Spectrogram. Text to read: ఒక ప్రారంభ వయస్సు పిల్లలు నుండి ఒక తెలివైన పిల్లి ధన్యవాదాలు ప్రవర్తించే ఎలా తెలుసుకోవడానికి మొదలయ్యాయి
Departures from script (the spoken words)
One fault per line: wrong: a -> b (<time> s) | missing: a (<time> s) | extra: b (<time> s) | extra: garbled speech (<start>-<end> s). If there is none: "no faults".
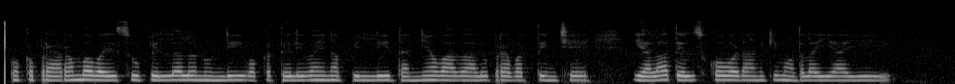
no faults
